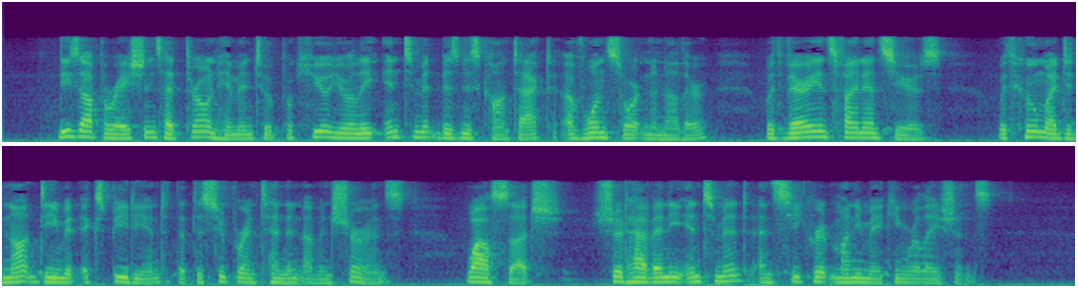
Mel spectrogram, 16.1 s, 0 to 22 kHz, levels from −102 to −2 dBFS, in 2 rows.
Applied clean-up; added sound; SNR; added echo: none; none; none; none.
